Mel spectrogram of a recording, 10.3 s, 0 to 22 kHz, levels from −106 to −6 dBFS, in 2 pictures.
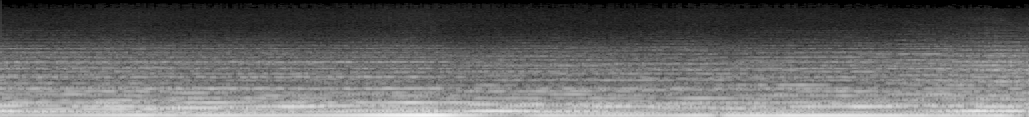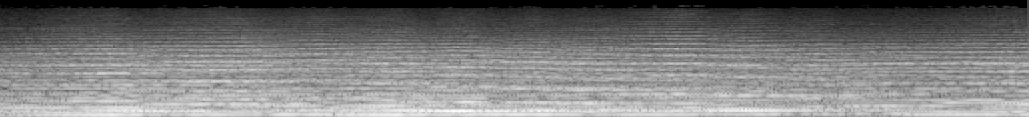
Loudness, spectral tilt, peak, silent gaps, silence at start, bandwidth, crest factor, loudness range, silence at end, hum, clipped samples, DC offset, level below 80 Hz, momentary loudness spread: -20 LUFS; -8.5 dB/octave; -2 dBFS; none; 0 s; 7.6 kHz; 18 dB; 5 LU; 0 s; none; under 0.1%; under 0.1%; -26 dBFS; 10 LU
